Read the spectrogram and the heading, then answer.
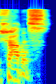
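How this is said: The word ends with an S sound. This is the Yiddish pronunciation. "becomes Shabbos"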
